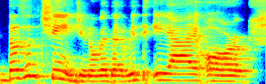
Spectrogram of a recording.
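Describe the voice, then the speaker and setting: With a non-native accent, a woman talks at a moderate pace in a fairly high pitch over noticeable background noise. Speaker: ergonomics professional. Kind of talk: podcast interview.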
